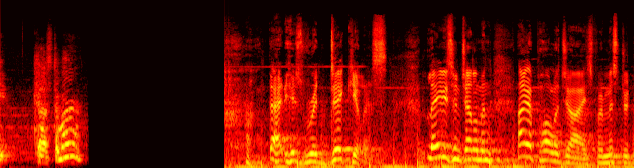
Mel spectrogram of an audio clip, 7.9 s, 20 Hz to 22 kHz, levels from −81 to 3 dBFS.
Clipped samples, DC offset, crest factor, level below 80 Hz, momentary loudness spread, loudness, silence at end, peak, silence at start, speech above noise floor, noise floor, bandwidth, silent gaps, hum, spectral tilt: under 0.1%; under 0.1%; 16 dB; -34 dBFS; 10 LU; -22 LUFS; 0 s; -6 dBFS; 0 s; over 69 dB; under -90 dBFS; 16 kHz; 1.13-2.80 s; none; -4.5 dB/octave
